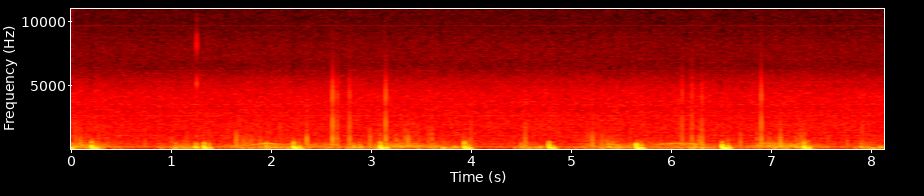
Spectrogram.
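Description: Low, thudding beats repeating at about 70 a minute over a soft hum; an ordinary heartbeat.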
